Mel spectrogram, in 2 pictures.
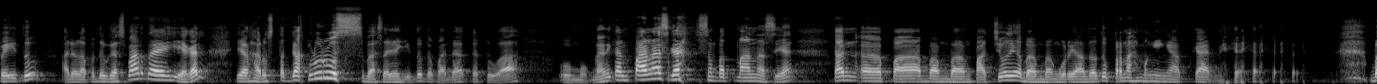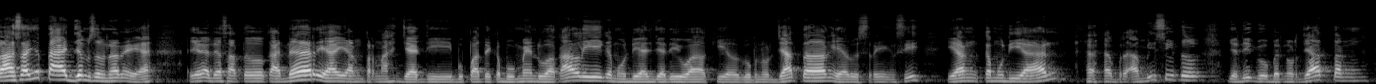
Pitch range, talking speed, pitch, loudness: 125-180 Hz, 145 wpm, 140 Hz, -22 LUFS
